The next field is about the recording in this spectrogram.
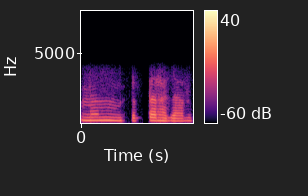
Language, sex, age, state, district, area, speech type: Hindi, female, 18-30, Madhya Pradesh, Betul, rural, conversation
